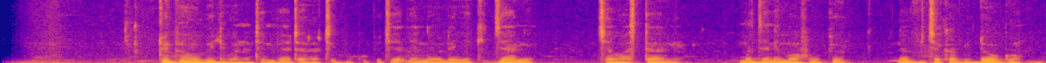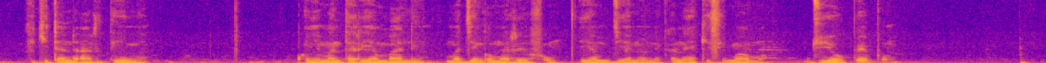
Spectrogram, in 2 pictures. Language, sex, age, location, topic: Swahili, male, 18-24, Nairobi, government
